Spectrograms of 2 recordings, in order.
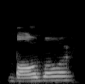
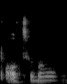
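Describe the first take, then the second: First: The middle syllable is dropped, shortening the word. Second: All three syllables are clearly pronounced. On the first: The speaker has the local Baltimore accent. "if you say Baltimore as Balmore" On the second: The speaker does not have the local Baltimore accent. "but I say Baltimore"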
